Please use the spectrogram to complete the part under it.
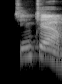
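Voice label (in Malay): "cingam", Malay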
